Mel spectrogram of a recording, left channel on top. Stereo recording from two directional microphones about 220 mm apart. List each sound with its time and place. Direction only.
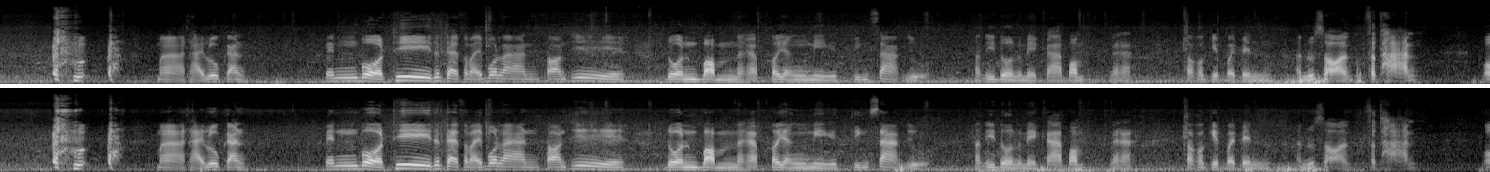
0.5 s speech: 5° left (ahead or behind)
13.1 s speech: 55° left (ahead or behind)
